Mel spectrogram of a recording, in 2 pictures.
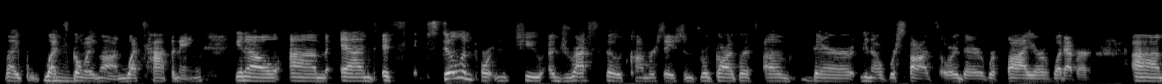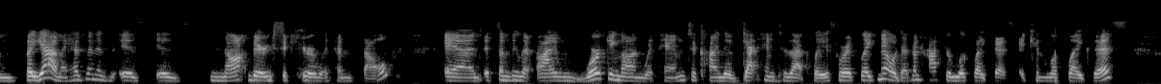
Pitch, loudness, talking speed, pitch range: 170 Hz, -28 LUFS, 190 wpm, 160-190 Hz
